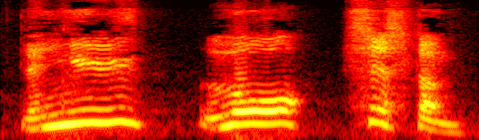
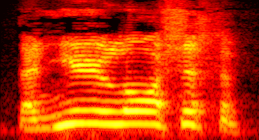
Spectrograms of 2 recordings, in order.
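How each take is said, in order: First: "the new law system" drawn out slowly, every word weighted; slow stressed phrase. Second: Said in the usual way. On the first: Real, not acted. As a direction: lean hard on "law", pace it right down. Repeated with slow emphasis.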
